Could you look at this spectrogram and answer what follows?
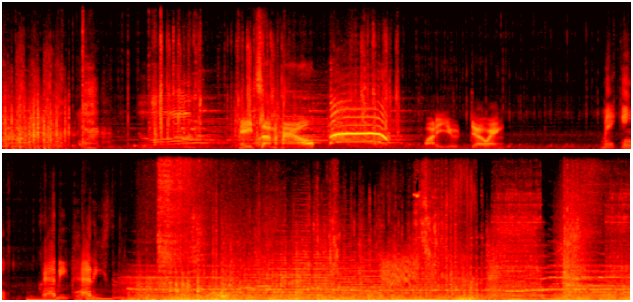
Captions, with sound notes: Need some help? [screaming] What are you doing? Making Krabby Patties?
